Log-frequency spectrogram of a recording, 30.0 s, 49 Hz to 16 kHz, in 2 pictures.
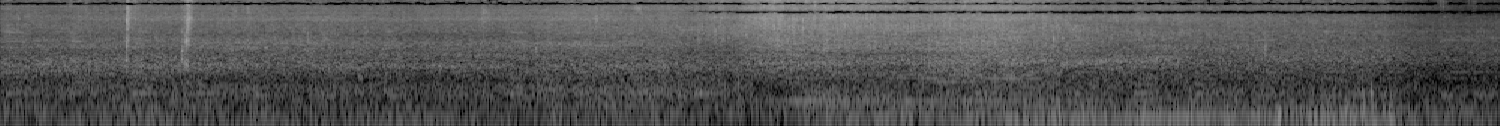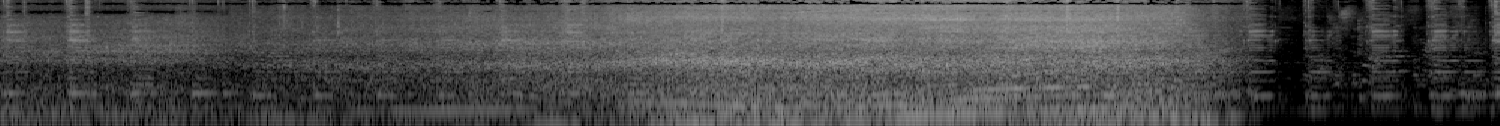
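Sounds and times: tyres hissing on wet road: 0.0s - 14.4s, 16.1s - 27.5s
low engine rumble: 0.0s - 27.6s.

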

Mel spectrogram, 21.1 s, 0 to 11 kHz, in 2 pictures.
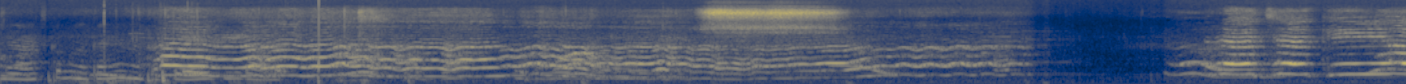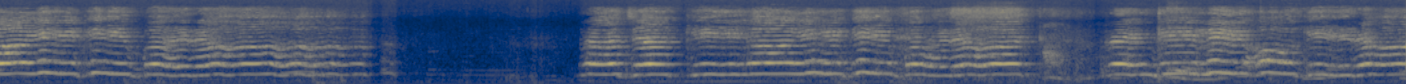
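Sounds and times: person singing unaccompanied: 0.0s - 7.9s, 8.8s - 13.5s, 14.9s - 21.0s.

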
